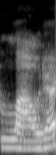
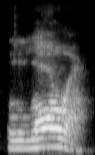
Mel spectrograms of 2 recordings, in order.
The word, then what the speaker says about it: Laura: whose name is laura but you are not louder in english okay we say laura laura and this the next one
